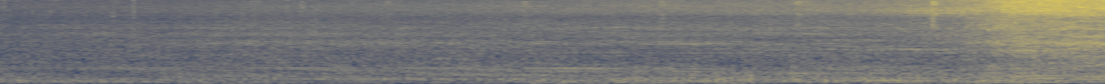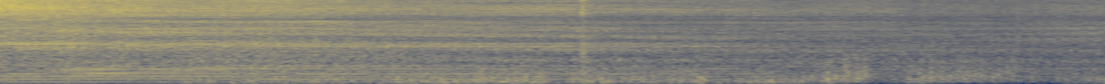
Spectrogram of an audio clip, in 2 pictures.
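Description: Electric commuter train pulling into a station and slowing: a whine from its motors falls steadily in pitch over several seconds under the rumble of the wheels. A loud hiss comes in sharply about five seconds in.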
